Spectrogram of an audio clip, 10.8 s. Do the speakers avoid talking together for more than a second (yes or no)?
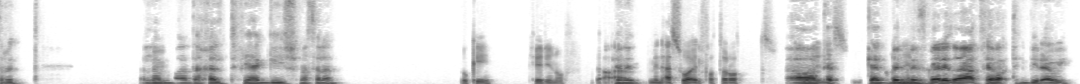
no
